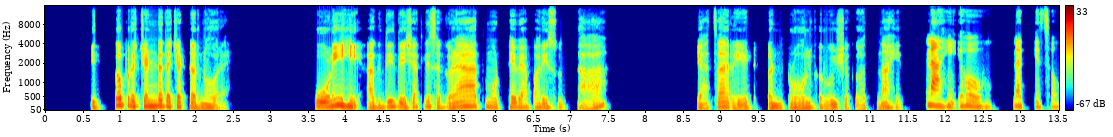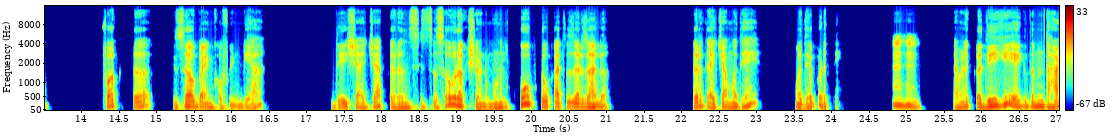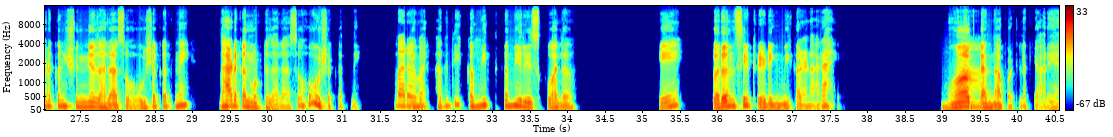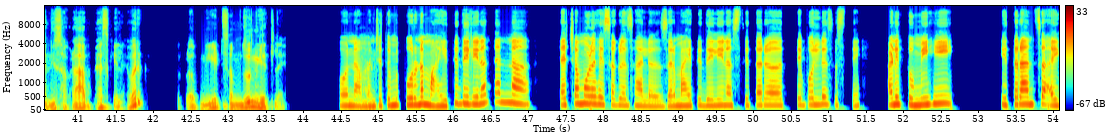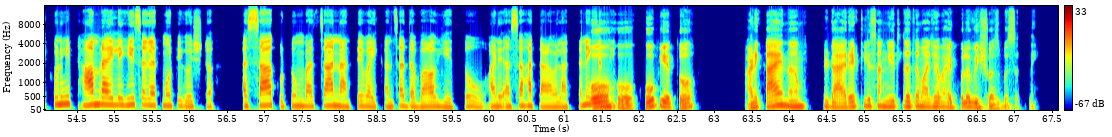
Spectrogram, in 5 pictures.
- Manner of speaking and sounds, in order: in English: "टर्न ओव्हर"; in English: "ट्रेडिंग"; tapping; other background noise
- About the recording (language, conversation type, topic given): Marathi, podcast, इतरांचं ऐकूनही ठाम कसं राहता?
